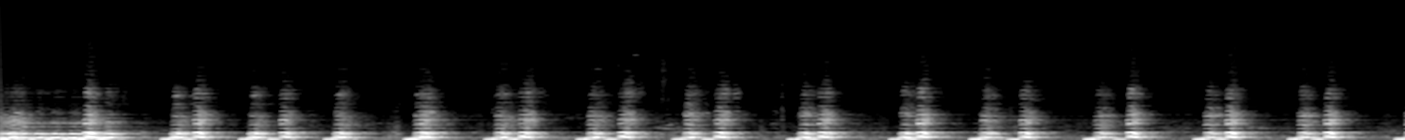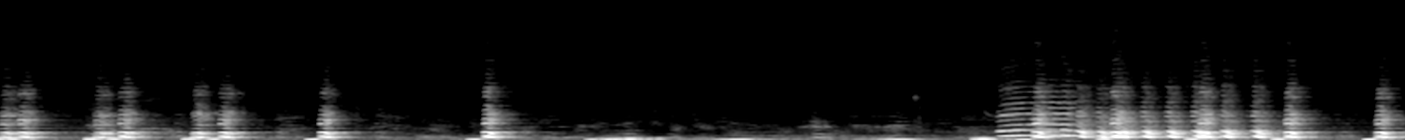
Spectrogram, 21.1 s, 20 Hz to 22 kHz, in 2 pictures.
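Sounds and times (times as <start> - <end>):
siamangs barking calls: 0.0 - 13.3, 14.0 - 14.5, 17.9 - 21.0.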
